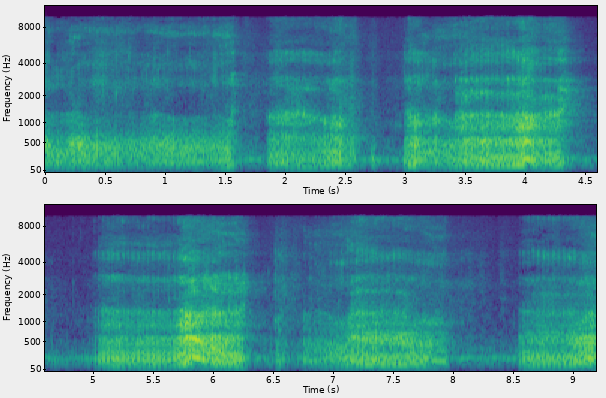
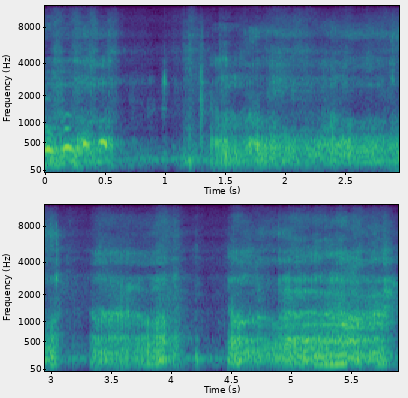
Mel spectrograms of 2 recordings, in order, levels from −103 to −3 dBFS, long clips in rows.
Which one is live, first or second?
first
